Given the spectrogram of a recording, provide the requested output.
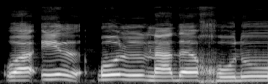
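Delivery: drawn out tajweed chant; slow recitation. Shown as a demonstration. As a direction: stretch every vowel, slow and measured. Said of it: "এরকমভাবে পড়ব".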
